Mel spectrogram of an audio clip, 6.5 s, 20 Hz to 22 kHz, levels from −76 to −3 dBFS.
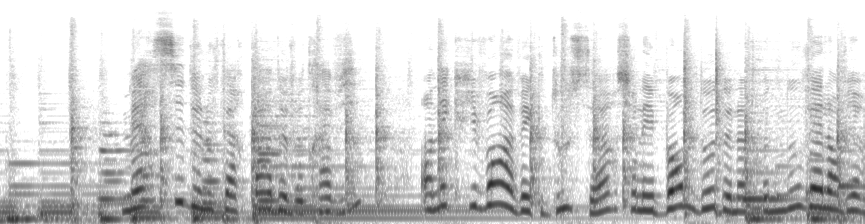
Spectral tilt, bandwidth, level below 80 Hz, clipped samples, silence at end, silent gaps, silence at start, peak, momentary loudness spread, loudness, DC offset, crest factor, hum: -6 dB/octave; 17 kHz; -50 dBFS; under 0.1%; 0 s; none; 0 s; -8 dBFS; 8 LU; -25 LUFS; under 0.1%; 16 dB; none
